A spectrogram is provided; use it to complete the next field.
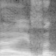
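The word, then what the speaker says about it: knife: കാൽമുട്ടിനാണ് നീ എന്ന് പറയുന്നത് അടുത്തത് നൈഫ് കെഐ കെഎൻ ഐ എഫ് ഇ നൈഫ്കെ silent ആണ് രണ്ടു വാക്ക് അപ്പ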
